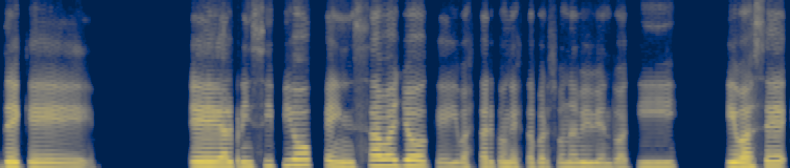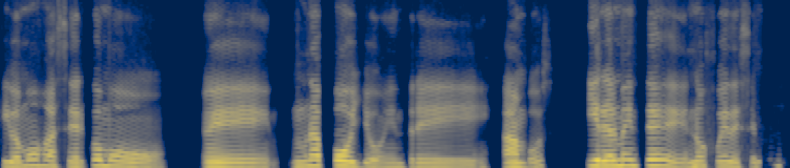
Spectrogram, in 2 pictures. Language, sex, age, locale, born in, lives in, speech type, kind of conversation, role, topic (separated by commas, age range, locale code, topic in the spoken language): Spanish, female, 45-49, es-VE, Venezuela, Italy, conversation, advice, user, ¿Cómo puedo mantenerme emocionalmente estable durante cambios importantes?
